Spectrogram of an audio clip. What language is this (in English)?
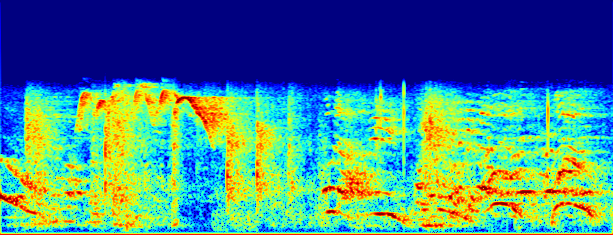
French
